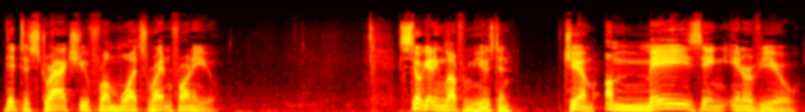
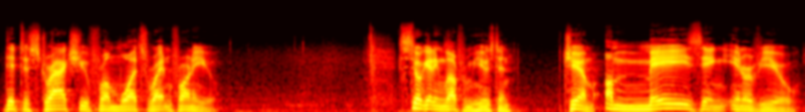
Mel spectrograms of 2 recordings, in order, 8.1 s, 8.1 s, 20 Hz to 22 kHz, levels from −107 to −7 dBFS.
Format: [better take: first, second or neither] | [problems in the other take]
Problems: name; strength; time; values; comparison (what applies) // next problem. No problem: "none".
first | muffled; very; fading above 3.5 kHz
